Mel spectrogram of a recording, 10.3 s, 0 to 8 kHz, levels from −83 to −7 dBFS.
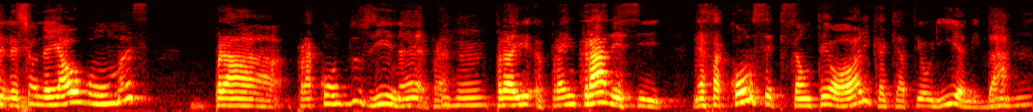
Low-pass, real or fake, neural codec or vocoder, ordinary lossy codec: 7.2 kHz; real; none; AAC, 32 kbps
